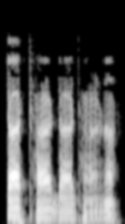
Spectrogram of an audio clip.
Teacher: tip of the tongue slightly curved backwards, pressing the cerebral position in the mouth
